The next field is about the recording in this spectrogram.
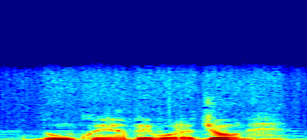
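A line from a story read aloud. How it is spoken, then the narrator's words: Triumphant tone. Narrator (Italian): ho fatto io in tono di trionfo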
